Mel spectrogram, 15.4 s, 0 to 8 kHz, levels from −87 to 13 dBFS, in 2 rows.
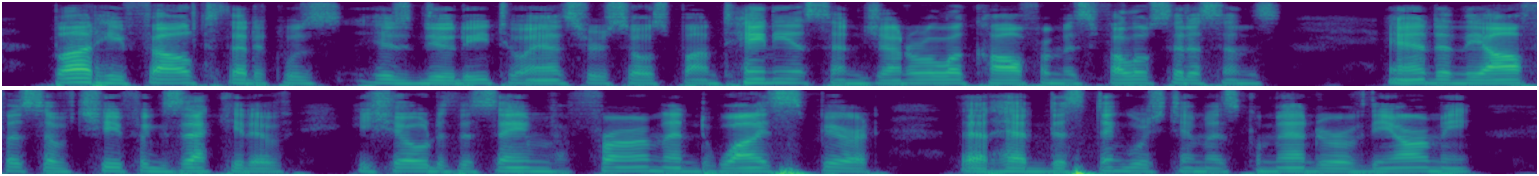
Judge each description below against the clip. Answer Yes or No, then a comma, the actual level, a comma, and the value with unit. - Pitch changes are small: Yes, narrow, 2.0 semitones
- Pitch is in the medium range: No, low, 115 Hz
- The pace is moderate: Yes, average, 170 wpm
